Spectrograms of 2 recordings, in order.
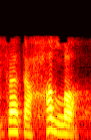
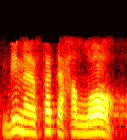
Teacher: رقق لي الحه عند الوقف وعند الوصل لانها دائما مرققة · Shown in: second take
